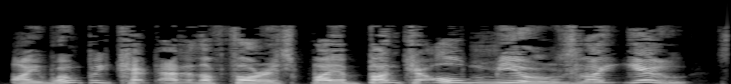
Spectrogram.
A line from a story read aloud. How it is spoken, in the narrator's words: said Hagrid loudly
